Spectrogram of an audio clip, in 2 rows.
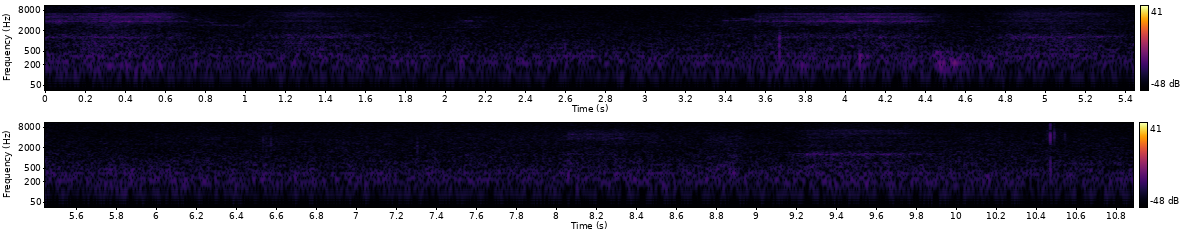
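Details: A sleeping person snoring in a quiet room: slow, irregular, hissing noisy breaths with a snort-like rattle, about 16 per minute.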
